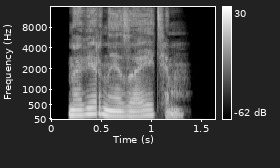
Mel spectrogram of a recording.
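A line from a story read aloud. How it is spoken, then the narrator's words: Smiling. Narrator (Russian): улыбнулась я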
